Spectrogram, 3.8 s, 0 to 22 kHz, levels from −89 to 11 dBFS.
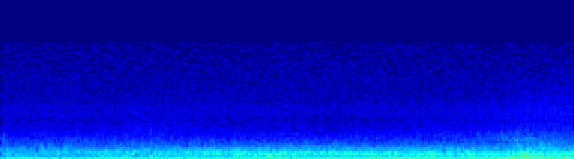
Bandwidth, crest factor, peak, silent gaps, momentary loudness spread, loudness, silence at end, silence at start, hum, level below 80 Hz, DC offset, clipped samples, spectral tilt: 16.5 kHz; 16 dB; -30 dBFS; none; 6 LU; -49 LUFS; 0 s; 0 s; none; -52 dBFS; under 0.1%; under 0.1%; -6 dB/octave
